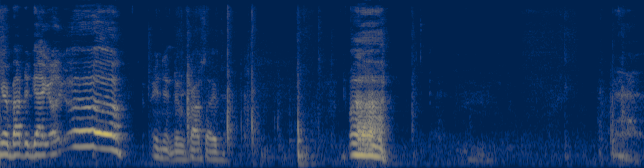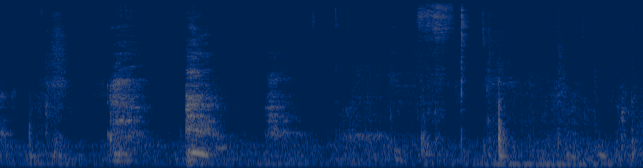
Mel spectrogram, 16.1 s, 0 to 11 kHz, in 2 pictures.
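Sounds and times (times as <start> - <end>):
quiet breaths: 5.3 - 16.0.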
